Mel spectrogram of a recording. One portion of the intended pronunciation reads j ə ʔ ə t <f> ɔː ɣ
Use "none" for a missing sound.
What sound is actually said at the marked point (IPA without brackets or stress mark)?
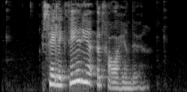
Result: f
